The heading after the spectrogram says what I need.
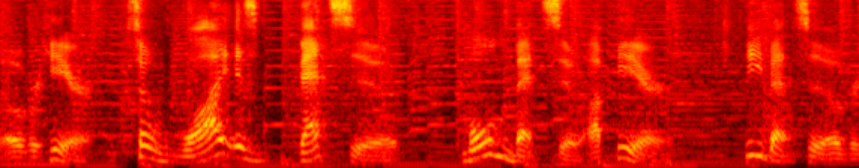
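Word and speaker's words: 別: That kanji is pronounced betsu, but that betsu existed before the kanji was assigned.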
